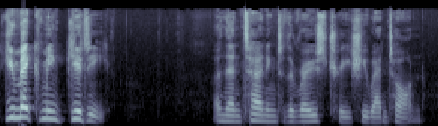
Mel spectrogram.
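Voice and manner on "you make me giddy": high, loud irritated queen; imperious, raised-voice complaint; screamed complaint. A narrator's reading. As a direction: snap it out loudly. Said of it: "screamed the Queen".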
